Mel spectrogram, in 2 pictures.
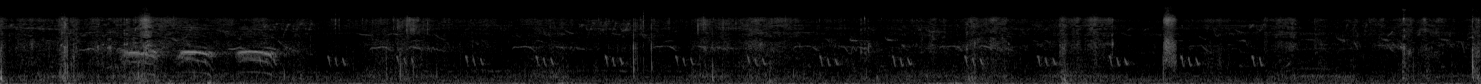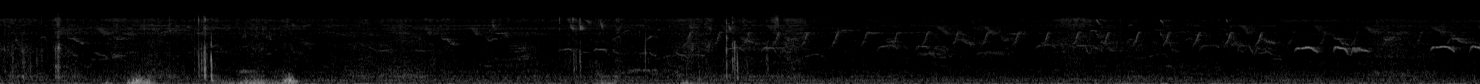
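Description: Birds chirping in a long series of short repeated calls over outdoor background noise. A few low bumps come about sixteen to eighteen seconds in.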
